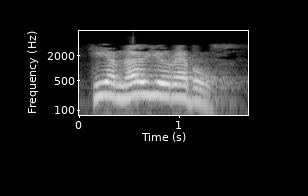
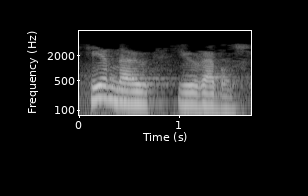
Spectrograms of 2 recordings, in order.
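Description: First: It is said loudly and angrily. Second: It is said calmly, without anger. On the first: The speaker calls it right. "I've got a picture now of a man who is angry" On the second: The speaker calls it wrong. "do you think he used that expression just as I'm saying it?"

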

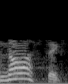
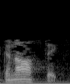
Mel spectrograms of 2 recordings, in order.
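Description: First: The first consonant at the start is silent. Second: The first consonant at the start is sounded. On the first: The speaker calls it right. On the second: The speaker calls it wrong.

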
